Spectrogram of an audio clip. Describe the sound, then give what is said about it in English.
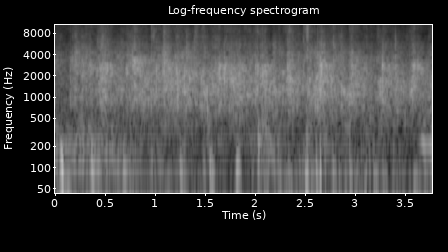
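An audience applauds its new members steadily, many hands clapping in a dense, continuous patter of sharp claps that holds at an even, moderate loudness throughout. “A round of applause for our new members.”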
